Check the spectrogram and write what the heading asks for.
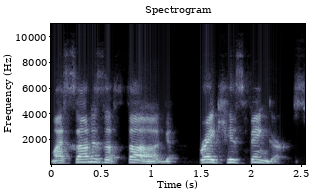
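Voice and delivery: ordinary delivery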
